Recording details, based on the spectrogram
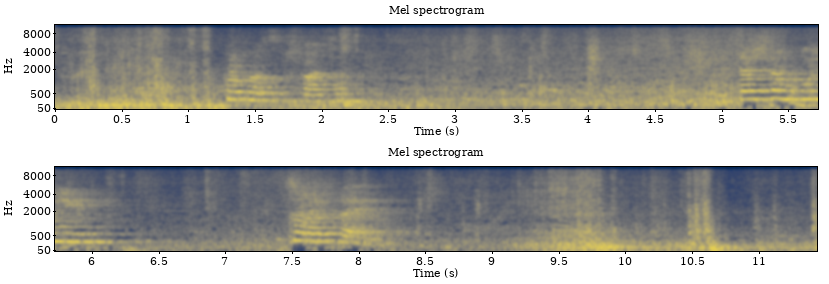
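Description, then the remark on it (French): Steady, loud rumble inside a moving Berlin subway train on a Saturday morning, coming from the east of the city, with a voice making a short door announcement ("Zurückbleiben") over the noise in several brief bursts. “Regardez, c'est un samedi matin dans le métro qui vient de l'Est, le vrai.”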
